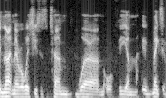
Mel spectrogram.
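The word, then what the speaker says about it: wyrm: The ancient Anglo-Saxon English word is pronounced veum. It's spelt the same way, but the pronunciation evolved down the centuries. But it is veum.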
